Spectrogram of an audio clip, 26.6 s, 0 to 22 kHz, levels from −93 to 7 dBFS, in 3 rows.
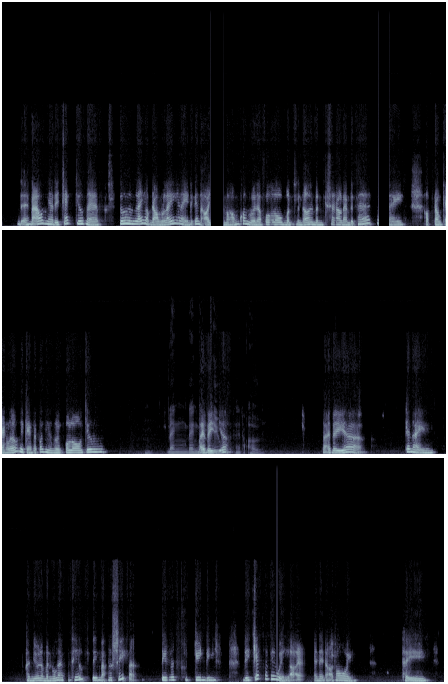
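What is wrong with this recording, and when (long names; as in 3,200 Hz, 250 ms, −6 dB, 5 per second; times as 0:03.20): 0:04.17–0:04.44: drop-out 266 ms
0:07.53–0:07.75: drop-out 218 ms
0:12.50: click −40 dBFS
0:23.26: click −9 dBFS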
